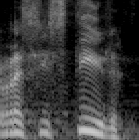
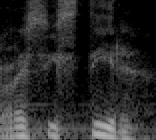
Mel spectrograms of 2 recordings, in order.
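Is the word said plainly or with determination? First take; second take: determined; plainly. First: It is said firmly, with strong determination. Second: It is said plainly, without special force.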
